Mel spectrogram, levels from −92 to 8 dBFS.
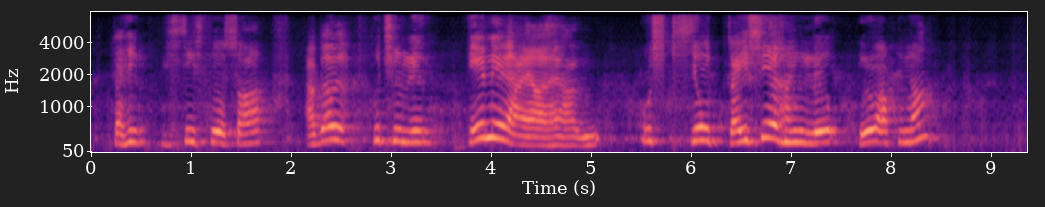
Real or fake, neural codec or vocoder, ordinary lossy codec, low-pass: fake; codec, 16 kHz, 1 kbps, FunCodec, trained on Chinese and English, 50 frames a second; AAC, 48 kbps; 7.2 kHz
